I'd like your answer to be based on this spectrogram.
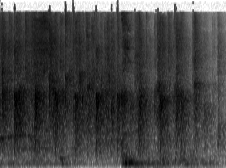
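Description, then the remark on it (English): A crowd applauds with steady, rhythmic clapping, broad and fairly loud, with some cheering mixed in; the clapping pulses roughly every third of a second throughout. “And they'll cheer, everybody.”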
